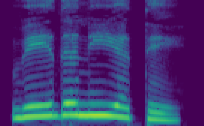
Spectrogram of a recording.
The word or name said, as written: ವದಾನ್ಯತೆ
